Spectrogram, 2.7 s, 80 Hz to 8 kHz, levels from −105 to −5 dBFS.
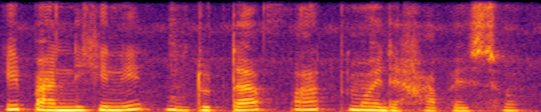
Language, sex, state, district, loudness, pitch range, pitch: Assamese, female, Assam, Kamrup Metropolitan, -16 LUFS, 225-270 Hz, 245 Hz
